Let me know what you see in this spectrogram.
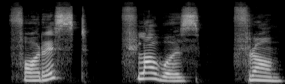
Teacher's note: When pronouncing we and F, the lower lip lightly touches the edge of the upper teeth. Air flows through the small gap creating a soft friction sound.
